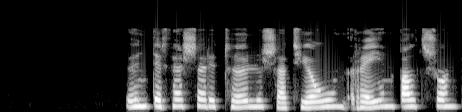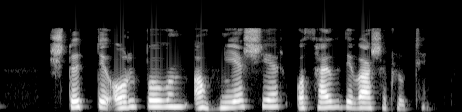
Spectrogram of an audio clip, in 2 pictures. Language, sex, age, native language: Icelandic, female, 60-69, Icelandic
